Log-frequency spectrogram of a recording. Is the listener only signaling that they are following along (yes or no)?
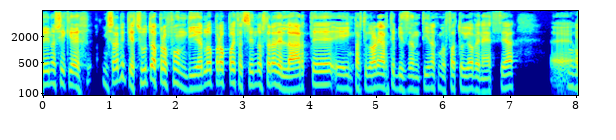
yes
